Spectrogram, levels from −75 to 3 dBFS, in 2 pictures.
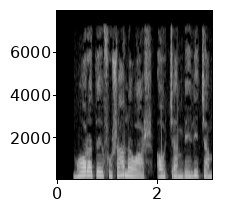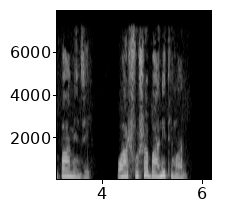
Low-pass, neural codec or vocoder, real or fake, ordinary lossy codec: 7.2 kHz; none; real; MP3, 64 kbps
